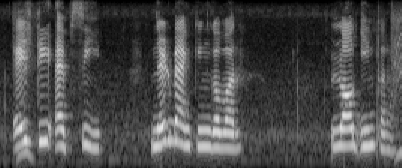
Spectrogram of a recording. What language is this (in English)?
Marathi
